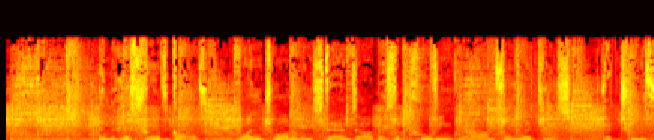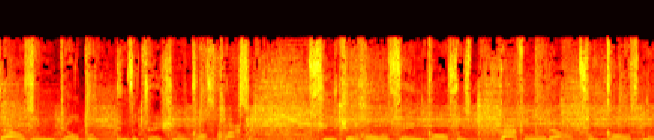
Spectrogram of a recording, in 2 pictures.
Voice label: Asian English Golf Promo, English Singaporean Male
